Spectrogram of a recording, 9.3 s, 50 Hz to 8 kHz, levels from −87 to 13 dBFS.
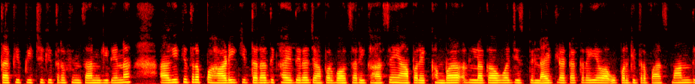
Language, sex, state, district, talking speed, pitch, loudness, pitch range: Hindi, female, Uttar Pradesh, Varanasi, 270 wpm, 220 Hz, -18 LUFS, 215-225 Hz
